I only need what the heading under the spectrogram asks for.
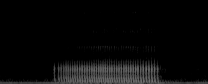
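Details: Boston Terrier. A Boston Terrier puppy lets out a single drawn-out snore, a low, rough, fluttering rasp. It lasts about a second, with quiet room hum before and after.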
